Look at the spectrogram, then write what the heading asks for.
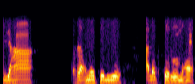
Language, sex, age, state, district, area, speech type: Urdu, male, 18-30, Bihar, Purnia, rural, conversation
